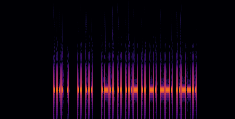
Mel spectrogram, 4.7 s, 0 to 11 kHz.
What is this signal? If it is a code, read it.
Morse code, heard as a keyed tone, about 44 wpm, 700 Hz. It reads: HE IS LIVING?
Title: Sentences from Top 1100 Words 45wpm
